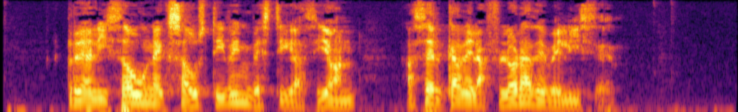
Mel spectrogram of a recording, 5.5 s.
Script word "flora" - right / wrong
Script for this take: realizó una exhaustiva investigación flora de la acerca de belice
wrong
